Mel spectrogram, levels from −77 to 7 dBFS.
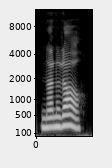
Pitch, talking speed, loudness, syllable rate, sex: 225 Hz, 205 wpm, -15 LUFS, 4.5 syllables/s, female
